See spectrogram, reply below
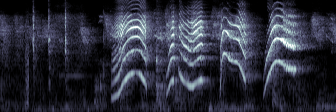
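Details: Pet Indian ringneck parrot talking, saying "mummy papa": shrill, nasal bursts of about four arched, word-like syllables over two and a half seconds, after a few soft clicks.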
